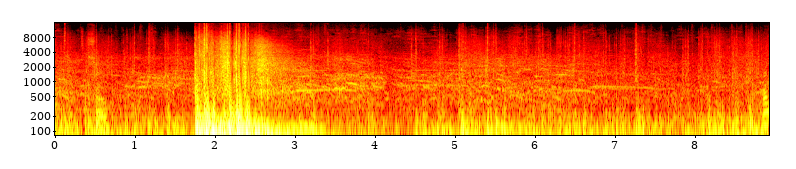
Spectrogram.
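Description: A loud crashing musket volley from massed Civil War infantry in ranks at Gettysburg in a game mod, one big blast fading into scattered crackling shots and battle noise, with a voice talking over it.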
